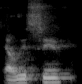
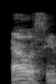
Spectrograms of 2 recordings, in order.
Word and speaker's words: Elis: Yeah, it's um uh the last name is Ellis. Elis, that's how you pronounce it.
